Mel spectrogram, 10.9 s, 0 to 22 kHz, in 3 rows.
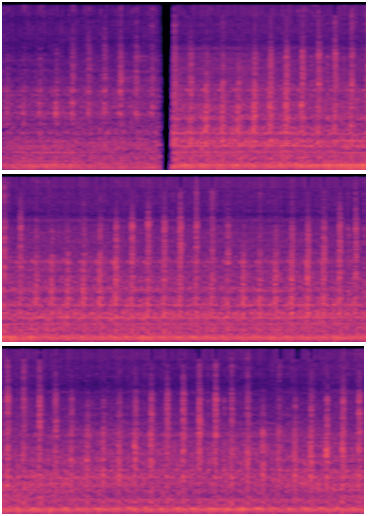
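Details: VW Golf 4 1.4 16v petrol at idle: sharp, steady knock about three times a second from worn connecting rod bearings, before replacing the bearings.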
